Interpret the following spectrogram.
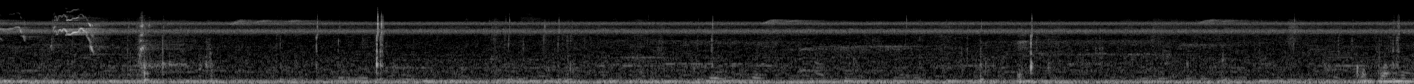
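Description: A steady chorus of forest insects buzzing at a high pitch, over a low steady rumble. A few short high chirps, the loudest sounds, come about a second in, and there are single sharp clicks around four and ten seconds in.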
